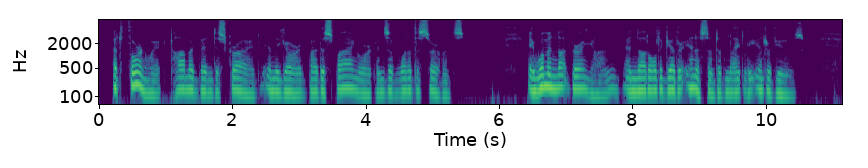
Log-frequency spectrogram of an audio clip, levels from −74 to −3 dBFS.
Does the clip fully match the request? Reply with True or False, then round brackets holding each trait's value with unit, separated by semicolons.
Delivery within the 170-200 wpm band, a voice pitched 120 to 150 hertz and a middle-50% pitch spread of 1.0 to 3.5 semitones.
False (160 wpm; 140 Hz; 2.9 semitones)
